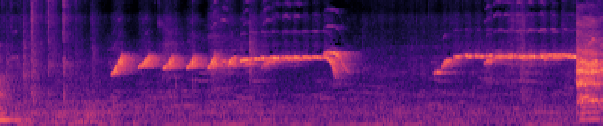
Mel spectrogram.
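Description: Clear whistling: about five quick rising notes run straight into a long held note that drops away at its end, then a second long held note after a short pause. A loud sudden sound cuts in near the end.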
